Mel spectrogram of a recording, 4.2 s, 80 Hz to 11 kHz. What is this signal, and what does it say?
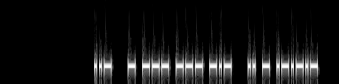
Morse code, heard as a keyed tone, about 40 wpm, 700 Hz. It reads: U TOOK IT.
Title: Sentences from Top 300 Words and Abbreviations 40wpm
